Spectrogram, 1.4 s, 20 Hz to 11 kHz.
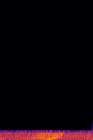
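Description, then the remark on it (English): A recording of the underwater Bloop, sped up 16 times: a steady, muffled low rumble, with one brief, moderately loud upward-sweeping whoop near the middle before the rumble carries on. “we call it the bloop because it sounds like a bloop”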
